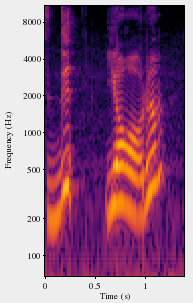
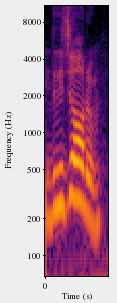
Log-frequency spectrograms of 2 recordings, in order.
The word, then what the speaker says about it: 늦여름: Though some Korean people still say 늦여름, 늦여름. So people will understand, but the correct pronunciation is 늦여름 because we want to emphasize 늦 and 여름 separately.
